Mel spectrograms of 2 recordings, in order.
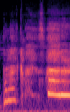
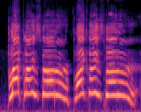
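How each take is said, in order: First: High tearful shout of the tic; crying shout. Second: High, loud involuntary shout; tic shout. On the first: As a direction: cry it out high through tears. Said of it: "that lady who fucking shouts out". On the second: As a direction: blurt it out at the top of the voice. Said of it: "it starts to fucking shout that shit out". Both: Retold or imitated.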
